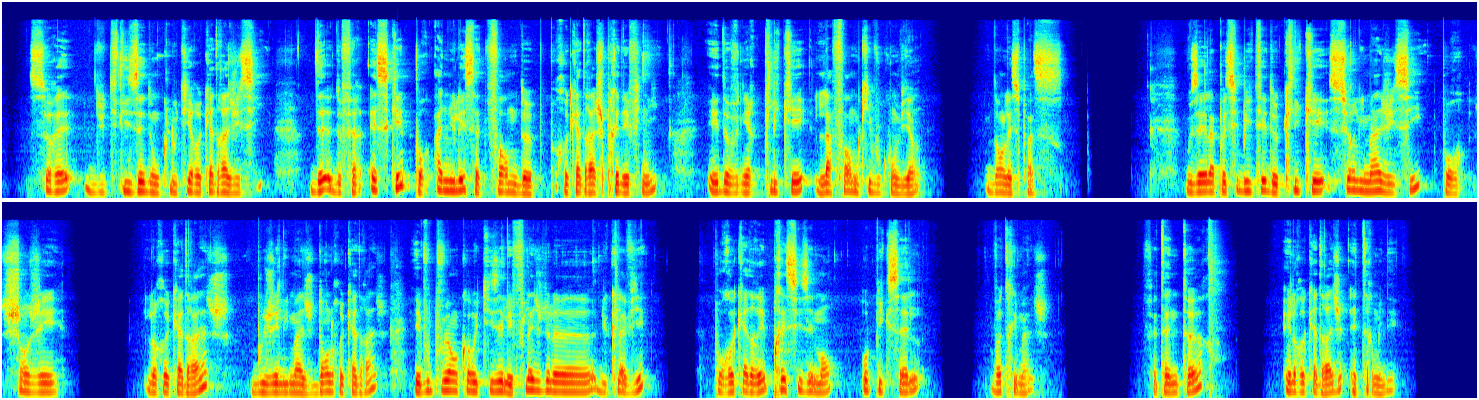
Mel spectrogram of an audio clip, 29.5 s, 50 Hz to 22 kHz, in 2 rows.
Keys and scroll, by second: 6.4 ⟲, 20.0 Down, 20.5 Left, 20.8 Up, 21.3 Right, 21.7 Up, 22.9 Right, 23.5 Left, 23.6 Down, 24.4 Left, 24.6 Up, 24.8 Right, 25.3 Left, 26.8 Return.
